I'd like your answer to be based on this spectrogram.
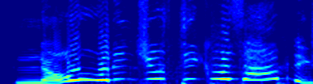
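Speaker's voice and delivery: very high, loud incredulous denial; mock indignant. Answering Sierra's teasing, high and incredulous. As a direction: sound scandalized and innocent.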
